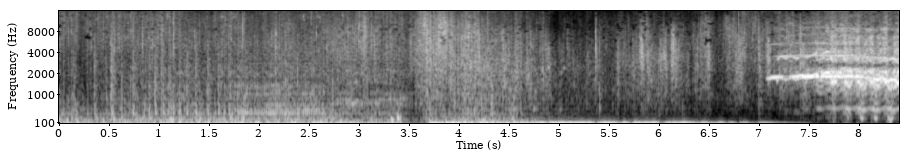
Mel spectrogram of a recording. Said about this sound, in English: They jumped off, and I jumped to the side, and the horses ran like crazy. They raced to the bottom of the hill, just like I knew they would. And the wagon turned over.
